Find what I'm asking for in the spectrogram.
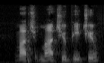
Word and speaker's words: Machu Picchu: Can you say it for me? – Machu Picchu? – Exactly. That's how you say it.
